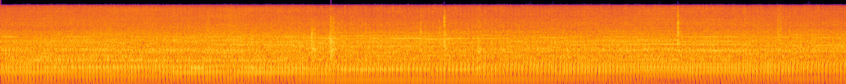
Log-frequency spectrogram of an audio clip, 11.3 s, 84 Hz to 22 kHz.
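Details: New Holland 1320 diesel tractor with a bad injector, running on about 2¼–2.5 cylinders: idles with an uneven, lumpy beat and occasional sharp knocks; owner thinks it needs an injector.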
